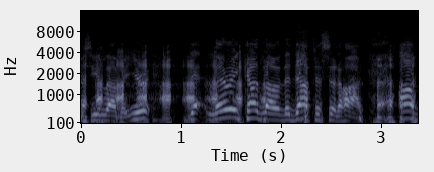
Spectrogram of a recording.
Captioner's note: laughter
